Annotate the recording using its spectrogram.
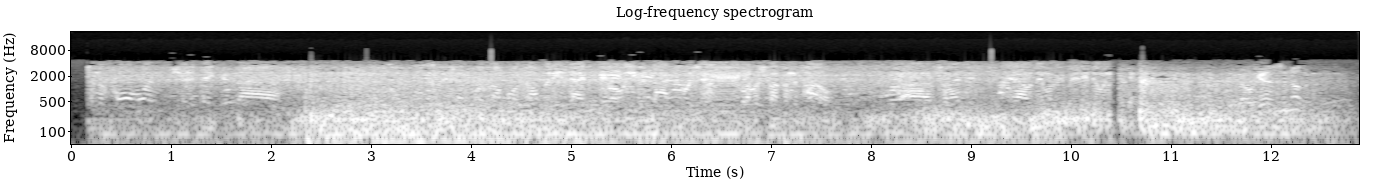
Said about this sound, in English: So you get the picture. Enormous explosions in these towers brought them down.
